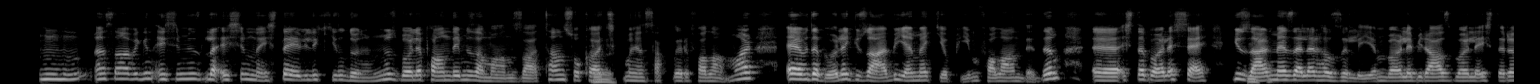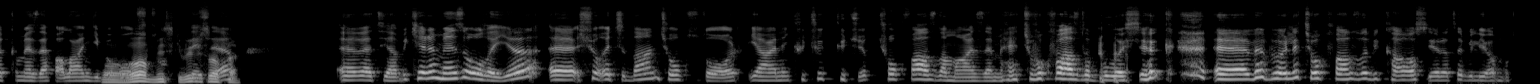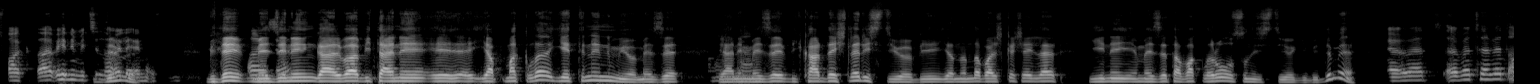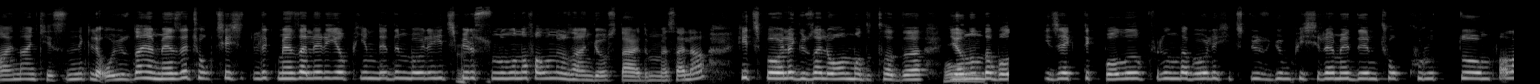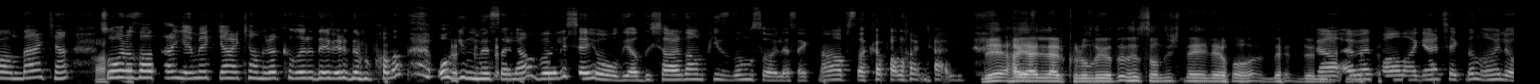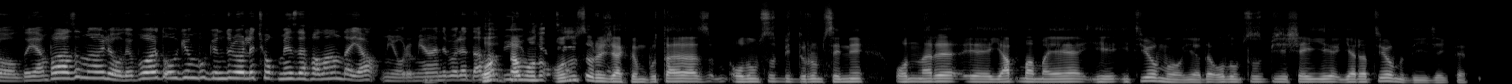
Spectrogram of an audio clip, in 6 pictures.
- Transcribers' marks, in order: other background noise; chuckle; tapping; laughing while speaking: "çok fazla bulaşık"; chuckle; laughing while speaking: "devirdim falan"; chuckle; scoff; laughing while speaking: "falan, geldik"; laughing while speaking: "o dö dönüştü?"
- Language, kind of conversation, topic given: Turkish, podcast, Yemek yapmayı bir hobi olarak görüyor musun ve en sevdiğin yemek hangisi?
